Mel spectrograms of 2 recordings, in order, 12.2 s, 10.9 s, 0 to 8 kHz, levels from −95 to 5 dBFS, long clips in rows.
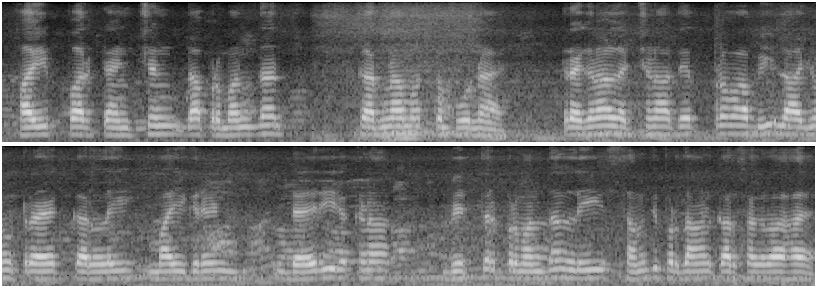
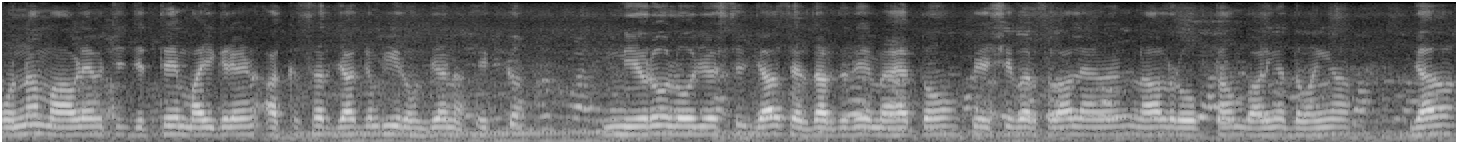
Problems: constant background noise, continuous background conversations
